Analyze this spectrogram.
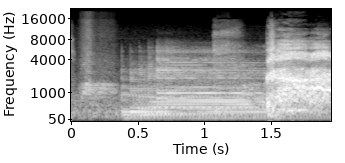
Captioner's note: laughs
